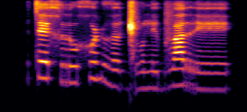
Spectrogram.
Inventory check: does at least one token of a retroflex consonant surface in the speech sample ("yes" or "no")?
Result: yes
